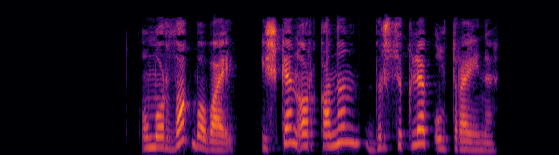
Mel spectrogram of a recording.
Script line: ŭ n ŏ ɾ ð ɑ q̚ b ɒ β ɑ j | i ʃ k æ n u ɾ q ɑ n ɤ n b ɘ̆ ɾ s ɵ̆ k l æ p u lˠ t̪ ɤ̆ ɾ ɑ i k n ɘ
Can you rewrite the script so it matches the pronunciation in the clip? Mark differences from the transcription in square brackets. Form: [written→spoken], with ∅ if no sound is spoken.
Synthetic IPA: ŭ [n→m] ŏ ɾ ð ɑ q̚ b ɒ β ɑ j | i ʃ k æ n [u→ɒ] ɾ q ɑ n ɤ n b ɘ̆ ɾ s ɵ̆ k l æ p u lˠ t̪ ɤ̆ ɾ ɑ i [k→∅] n ɘ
